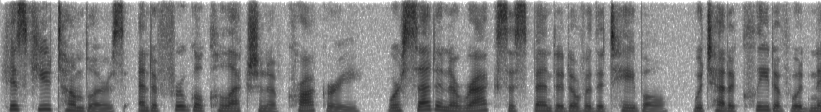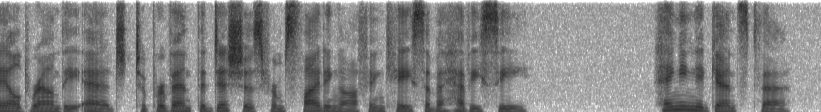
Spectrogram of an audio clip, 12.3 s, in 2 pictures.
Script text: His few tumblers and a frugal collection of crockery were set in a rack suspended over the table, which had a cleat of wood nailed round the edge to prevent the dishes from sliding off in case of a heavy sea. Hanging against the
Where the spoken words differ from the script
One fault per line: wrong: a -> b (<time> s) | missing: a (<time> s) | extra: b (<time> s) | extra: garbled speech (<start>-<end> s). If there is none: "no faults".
no faults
